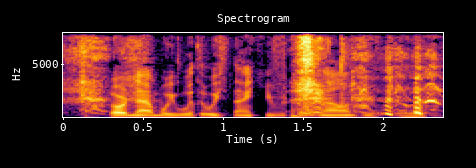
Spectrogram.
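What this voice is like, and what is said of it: Serious prayerful voice impression. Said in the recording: “just that serious voice”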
